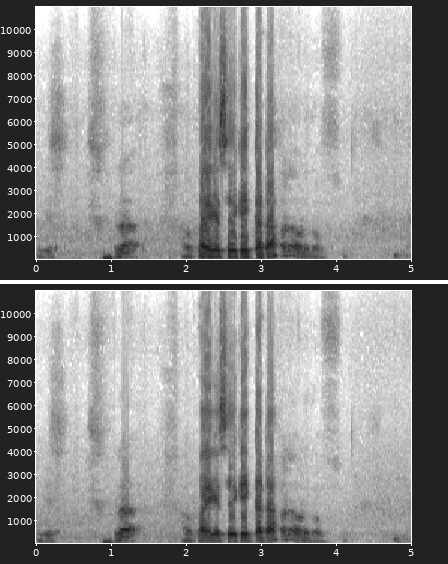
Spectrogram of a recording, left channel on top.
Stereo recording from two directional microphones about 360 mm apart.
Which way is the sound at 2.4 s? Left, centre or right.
Centre.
